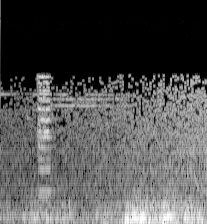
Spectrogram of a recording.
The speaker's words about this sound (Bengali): সম্বলপুরে যখন ফিরলাম তখন সেখানে তুমুল বৃষ্টি।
